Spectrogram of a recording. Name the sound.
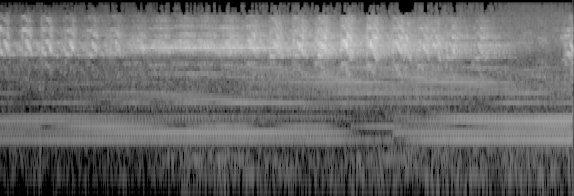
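birds calling outdoors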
